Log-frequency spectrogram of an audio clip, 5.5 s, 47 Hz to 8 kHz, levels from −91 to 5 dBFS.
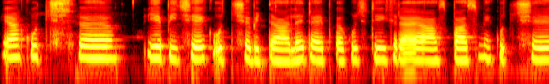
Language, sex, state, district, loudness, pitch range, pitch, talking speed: Hindi, female, Punjab, Pathankot, -15 LUFS, 210-240 Hz, 220 Hz, 175 wpm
